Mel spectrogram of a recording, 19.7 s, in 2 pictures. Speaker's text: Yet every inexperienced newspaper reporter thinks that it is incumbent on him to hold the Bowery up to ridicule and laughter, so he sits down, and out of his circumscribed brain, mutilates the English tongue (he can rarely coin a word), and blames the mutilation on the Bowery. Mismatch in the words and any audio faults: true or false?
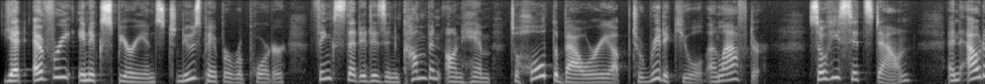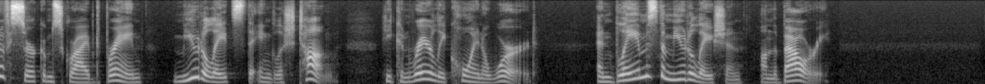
true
